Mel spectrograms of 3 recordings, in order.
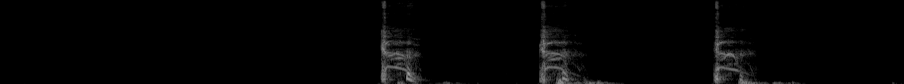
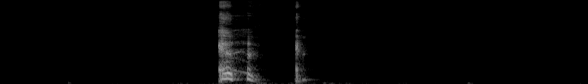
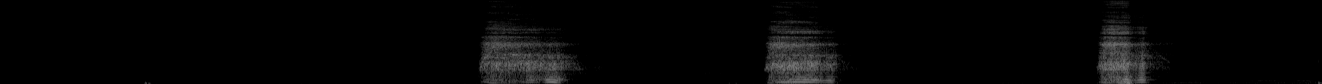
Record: three_cough_length: 9.0 s
three_cough_amplitude: 5276
three_cough_signal_mean_std_ratio: 0.29
cough_length: 5.9 s
cough_amplitude: 8739
cough_signal_mean_std_ratio: 0.18
exhalation_length: 13.2 s
exhalation_amplitude: 2709
exhalation_signal_mean_std_ratio: 0.33
survey_phase: beta (2021-08-13 to 2022-03-07)
age: 65+
gender: Male
wearing_mask: 'No'
symptom_runny_or_blocked_nose: true
smoker_status: Ex-smoker
respiratory_condition_asthma: false
respiratory_condition_other: false
recruitment_source: REACT
submission_delay: 1 day
covid_test_result: Negative
covid_test_method: RT-qPCR
influenza_a_test_result: Negative
influenza_b_test_result: Negative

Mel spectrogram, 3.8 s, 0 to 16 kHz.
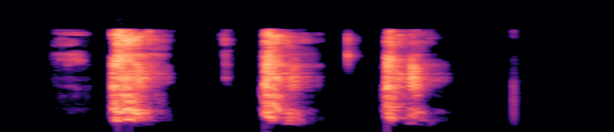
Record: three_cough_length: 3.8 s
three_cough_amplitude: 29481
three_cough_signal_mean_std_ratio: 0.3
survey_phase: alpha (2021-03-01 to 2021-08-12)
age: 45-64
gender: Male
wearing_mask: 'No'
symptom_cough_any: true
symptom_onset: 5 days
smoker_status: Never smoked
respiratory_condition_asthma: false
respiratory_condition_other: false
recruitment_source: Test and Trace
submission_delay: 1 day
covid_test_result: Positive
covid_test_method: RT-qPCR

